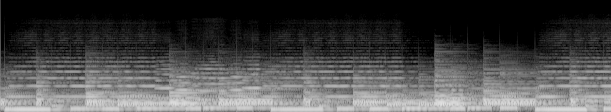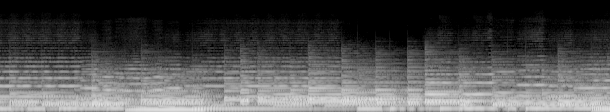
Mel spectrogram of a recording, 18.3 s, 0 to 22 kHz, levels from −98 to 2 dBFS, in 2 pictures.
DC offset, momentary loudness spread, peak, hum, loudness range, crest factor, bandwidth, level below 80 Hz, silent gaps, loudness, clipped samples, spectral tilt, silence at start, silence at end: under 0.1%; 5 LU; -2 dBFS; none; 2 LU; 14 dB; 4.1 kHz; -24 dBFS; none; -18 LUFS; under 0.1%; -11.5 dB/octave; 0 s; 0 s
